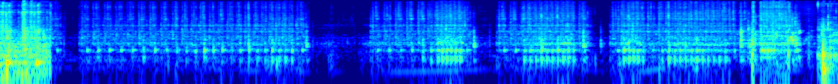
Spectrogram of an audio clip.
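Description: A sewing machine stitches a seam through vinyl and scrap fabric for an upholstery bag, running in steady buzzing bursts of one to two seconds separated by brief pauses, close and moderately loud.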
